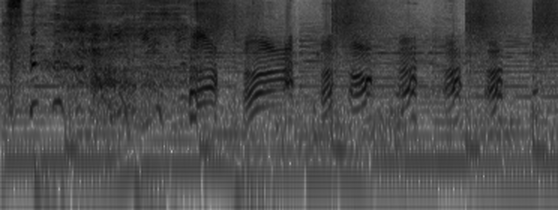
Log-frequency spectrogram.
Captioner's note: laughing in estonian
